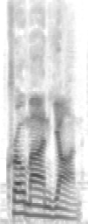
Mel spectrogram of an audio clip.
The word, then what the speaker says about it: Cro-Magnon: Technically, their name is pronounced the French way, Cro-Magnon.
